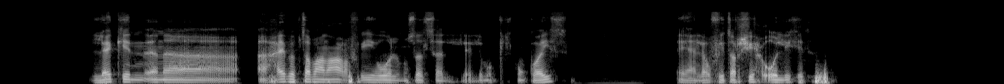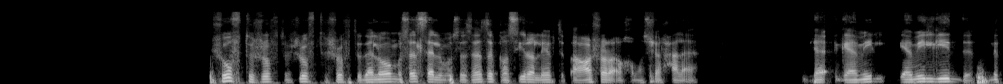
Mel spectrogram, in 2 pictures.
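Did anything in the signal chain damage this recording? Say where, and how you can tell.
No, nothing in the signal chain damaged this audio.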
